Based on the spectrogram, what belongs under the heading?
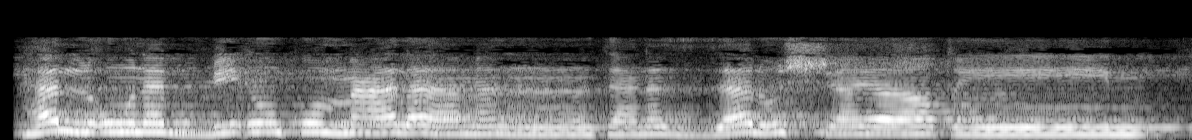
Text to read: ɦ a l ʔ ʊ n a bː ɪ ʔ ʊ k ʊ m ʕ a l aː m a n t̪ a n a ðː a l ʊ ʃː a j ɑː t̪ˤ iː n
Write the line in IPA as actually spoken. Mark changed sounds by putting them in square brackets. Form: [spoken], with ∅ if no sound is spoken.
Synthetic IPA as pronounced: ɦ a l ʔ ʊ n a bː ɪ ʔ ʊ k ʊ m ʕ a l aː m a n t̪ a n a [zː] a l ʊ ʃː a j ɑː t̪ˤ iː n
